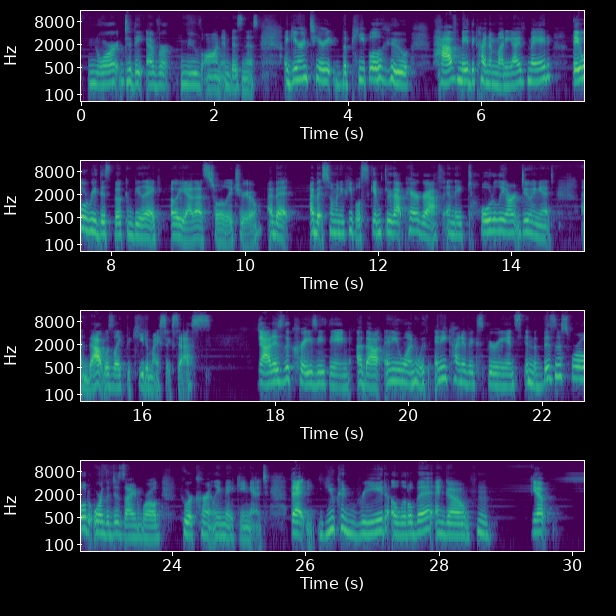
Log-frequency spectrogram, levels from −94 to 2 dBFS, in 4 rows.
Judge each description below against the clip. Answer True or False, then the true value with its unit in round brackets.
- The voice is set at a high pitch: True (205 Hz)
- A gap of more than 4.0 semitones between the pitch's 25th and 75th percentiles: True (4.4 semitones)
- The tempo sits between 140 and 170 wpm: False (190 wpm)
